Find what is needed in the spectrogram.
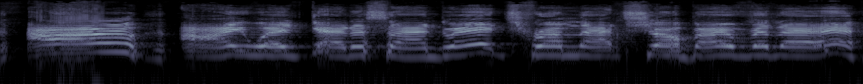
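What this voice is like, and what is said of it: Attempted Dalek robot voice. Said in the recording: “if you were a bad Dalek ... I can't do the voice.”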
